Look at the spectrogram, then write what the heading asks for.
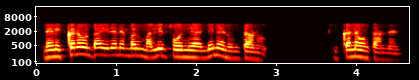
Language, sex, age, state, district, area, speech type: Telugu, male, 18-30, Telangana, Yadadri Bhuvanagiri, urban, conversation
